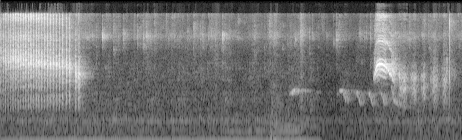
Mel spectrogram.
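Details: Female common iora in breeding condition calling males: a rough buzzy burst at the start, a short whistle mid-way, then a sharp rising note followed by a fading series of rapid chatter.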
